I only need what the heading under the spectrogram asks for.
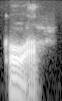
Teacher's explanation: There's no aleph there, koach. One vowel flows right into the other.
